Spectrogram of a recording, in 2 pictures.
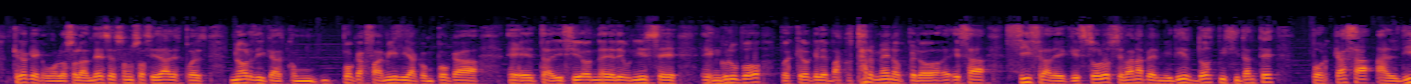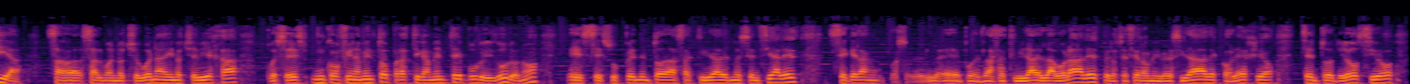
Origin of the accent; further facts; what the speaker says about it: Region of Murcia, Spain; a los que venimos de Murcia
